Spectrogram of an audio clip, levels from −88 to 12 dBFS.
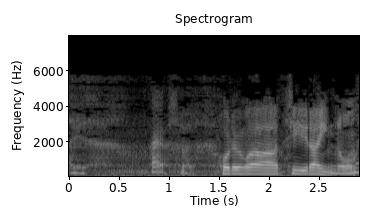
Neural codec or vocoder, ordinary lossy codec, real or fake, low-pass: autoencoder, 22.05 kHz, a latent of 192 numbers a frame, VITS, trained on many speakers; MP3, 24 kbps; fake; 7.2 kHz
